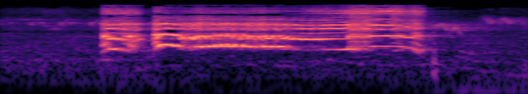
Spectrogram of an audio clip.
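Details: A rooster gives one loud crow lasting about a second and a half: a brief opening note, a short break, then a sustained hoarse tone that dips at the end, over a quiet background.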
